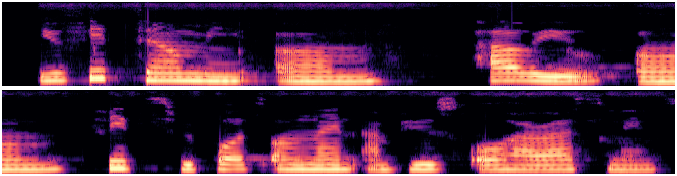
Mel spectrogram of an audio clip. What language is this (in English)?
Nigerian Pidgin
